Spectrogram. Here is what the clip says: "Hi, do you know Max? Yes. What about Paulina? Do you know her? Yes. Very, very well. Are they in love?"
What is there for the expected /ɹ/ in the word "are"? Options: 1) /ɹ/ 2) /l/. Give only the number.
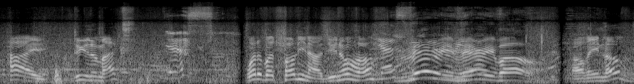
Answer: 2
